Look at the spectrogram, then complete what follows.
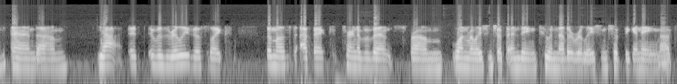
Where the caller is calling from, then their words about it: Chico, California, United States; I'm calling from Chico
